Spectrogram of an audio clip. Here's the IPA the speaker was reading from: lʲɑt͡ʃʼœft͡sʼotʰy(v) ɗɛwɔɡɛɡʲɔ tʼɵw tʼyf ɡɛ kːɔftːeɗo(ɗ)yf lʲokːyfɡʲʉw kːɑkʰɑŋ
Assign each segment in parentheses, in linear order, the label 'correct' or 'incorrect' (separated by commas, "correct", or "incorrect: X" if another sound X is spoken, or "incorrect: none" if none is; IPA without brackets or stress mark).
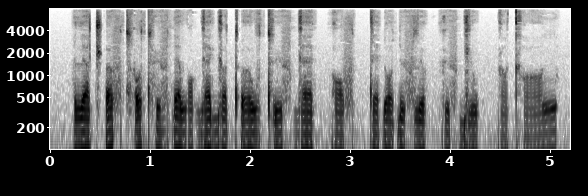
correct, correct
